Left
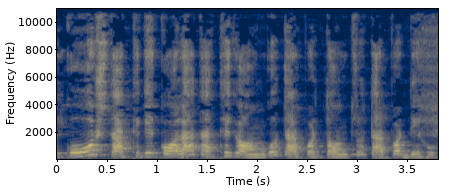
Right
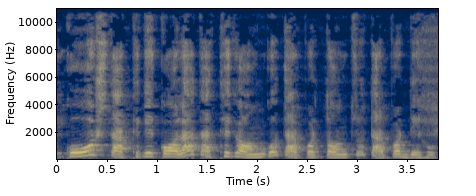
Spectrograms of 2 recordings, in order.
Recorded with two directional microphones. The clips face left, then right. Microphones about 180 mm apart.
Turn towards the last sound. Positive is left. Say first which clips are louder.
# right 3 dB
turn(degrees=-30)  # may be behind; listen again after turning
